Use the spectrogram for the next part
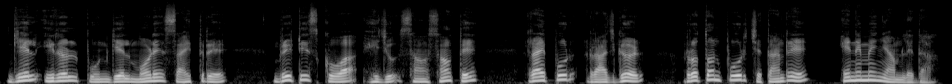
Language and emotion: Santali, neutral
